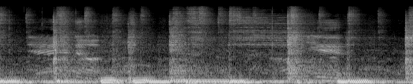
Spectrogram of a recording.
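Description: Live band playing: an electric bass line moving between notes under drum-kit strikes, with electric guitar and saxophone.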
